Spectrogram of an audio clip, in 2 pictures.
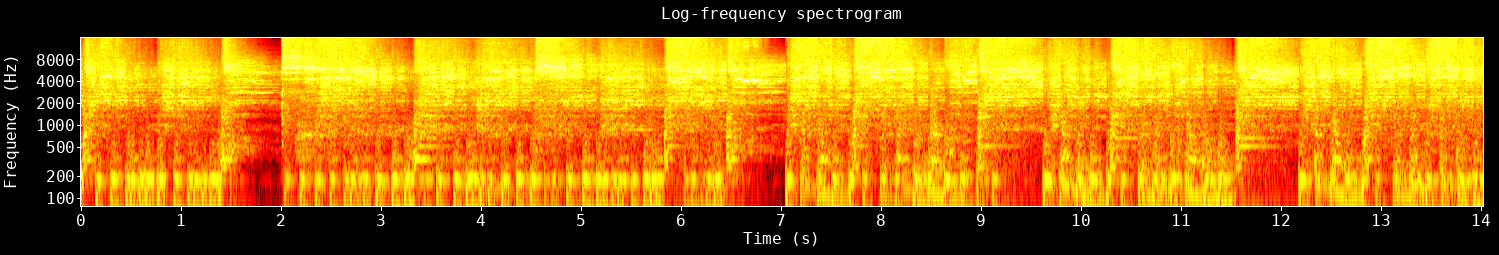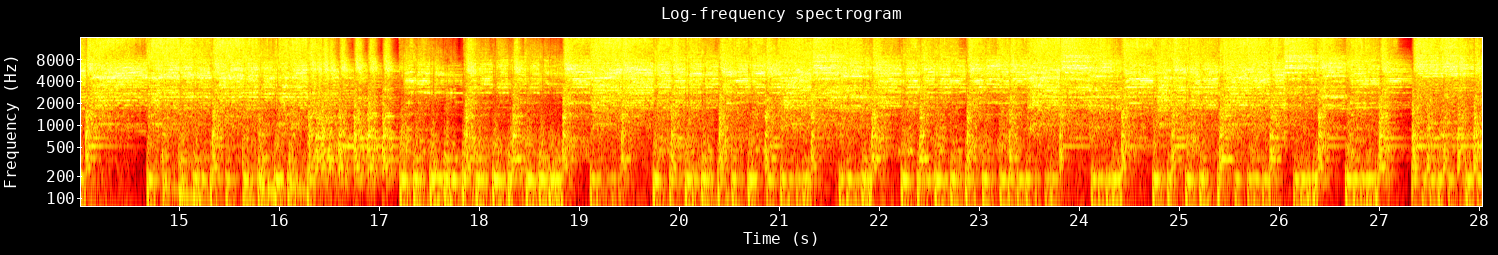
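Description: Acoustic drum kit played fast and very loud in a death metal solo: kick drum, snare and cymbals in a dense, unbroken stream of strokes, with brief breaks about two and seven seconds in and again near the end.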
